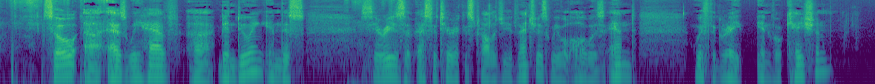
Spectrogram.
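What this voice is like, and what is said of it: Rough, husky voice. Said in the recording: “Excuse my voice, it's a little bit rough right now.”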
